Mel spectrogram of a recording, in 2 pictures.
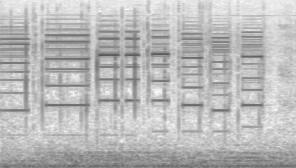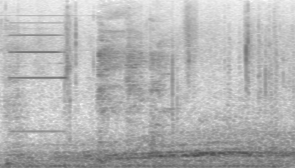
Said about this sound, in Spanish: Saca su celular y marca un número.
